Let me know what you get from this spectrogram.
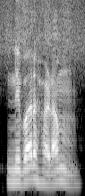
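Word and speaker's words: निवर्हणम्: निवर्हणम, यहाँ पे रा की रेप जो है वो बा के बाद आएगी और हा के पहले यहाँ पे रा की रेप है, इसलिए रा का उच्चारण आएगा।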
